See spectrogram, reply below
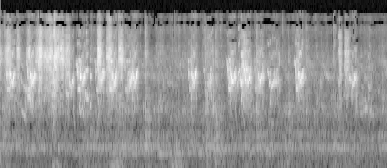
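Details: Budgerigars calling in a colony, given as mating calls: dense overlapping chirps, warbles and squeaky notes from many birds, pouring out continuously in bursts with brief gaps.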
